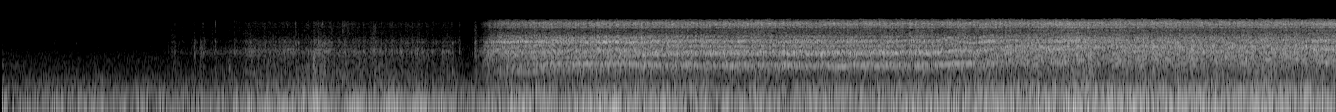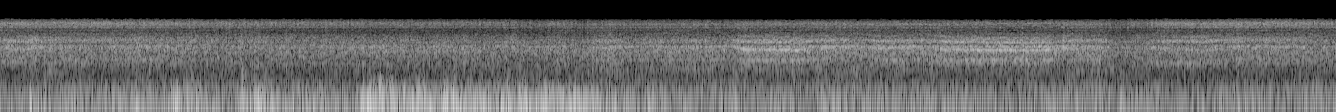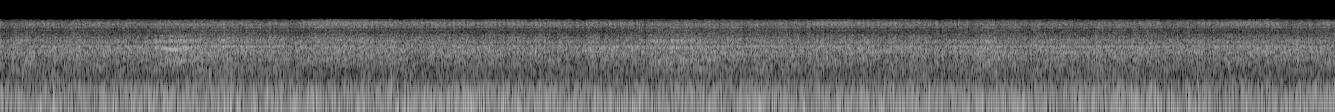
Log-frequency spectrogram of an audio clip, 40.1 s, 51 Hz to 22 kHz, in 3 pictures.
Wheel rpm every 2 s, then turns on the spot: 0, 10, 90, 160, 180, 230, 230, 230, 230, 230, 230, 220, 220, 230, 230, 230, 230, 230, 230, 230.
2-4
